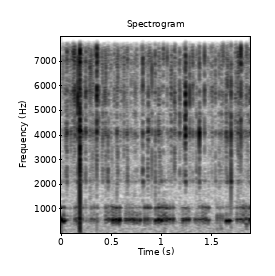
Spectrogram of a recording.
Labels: {"label": "ambient", "recorder": "HydroMoth"}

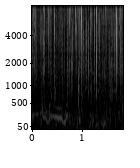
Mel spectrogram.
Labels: {"label": "biophony, cascading saw", "recorder": "SoundTrap 600 or HydroMoth"}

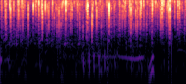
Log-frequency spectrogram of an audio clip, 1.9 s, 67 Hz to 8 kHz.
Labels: {"label": "biophony, cascading saw", "recorder": "SoundTrap 600 or HydroMoth"}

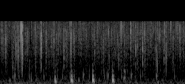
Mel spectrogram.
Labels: {"label": "biophony, pulse", "recorder": "SoundTrap 300"}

